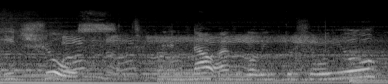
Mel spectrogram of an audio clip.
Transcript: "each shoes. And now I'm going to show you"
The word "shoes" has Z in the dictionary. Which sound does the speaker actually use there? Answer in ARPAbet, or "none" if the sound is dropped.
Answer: S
